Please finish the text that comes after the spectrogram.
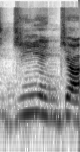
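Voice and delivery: ordinary talk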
